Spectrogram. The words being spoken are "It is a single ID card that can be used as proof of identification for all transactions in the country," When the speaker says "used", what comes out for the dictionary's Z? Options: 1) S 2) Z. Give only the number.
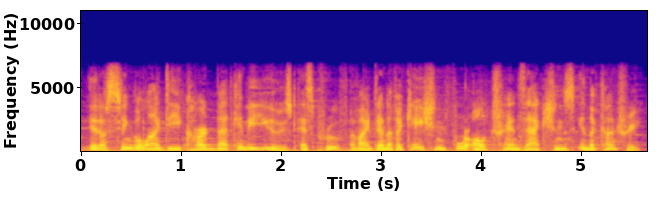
2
